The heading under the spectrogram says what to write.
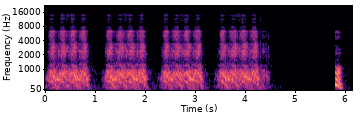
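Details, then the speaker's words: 1960s Homelite 55HP Stingray outboard boat motor: four even horn blasts about a second apart, engine not running; neutral warning horn sounds and cuts cranking, engine only cranks in gear, owner suspects misalignment. "it seems like it only wants to start if it's in gear if you put it into neutral where it horns it uh it won't crank at all it like cuts the the cranking"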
